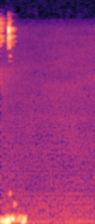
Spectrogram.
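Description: Single soft computer mouse right-click while working in SQL Server, a brief faint tap followed by quiet.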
